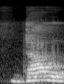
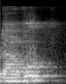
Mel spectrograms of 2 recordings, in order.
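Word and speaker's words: doubt: silent বলবো letter বলবো যদি এটা আমরা উচ্চারণ করতাম তাহলে কিন্তু এটা হয়ে যেত ডাউ উভড ডাউড বকে যদি আমরা টানি বয় টয় যদি যুক্ত করি তাহলে শব্দটা হয়ে যাবে ডাউট ডাউটড ডাউ উভড কিন্তু ডাউড বলে কোন শব্দই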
